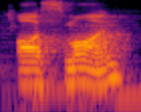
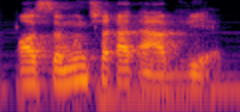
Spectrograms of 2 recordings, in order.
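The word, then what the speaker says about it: آسمان: uh quite commonly used so i'm saying osman or now i'll just say it like the way you would say it in a conversation like if if i was talking to somebody i would say awesome but like i said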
